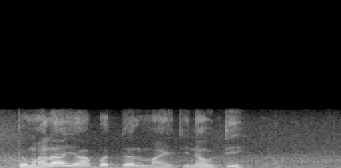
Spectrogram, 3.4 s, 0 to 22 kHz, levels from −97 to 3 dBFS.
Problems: constant background noise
